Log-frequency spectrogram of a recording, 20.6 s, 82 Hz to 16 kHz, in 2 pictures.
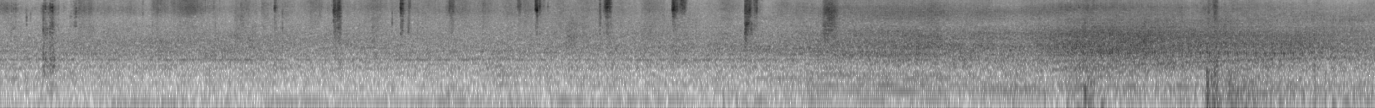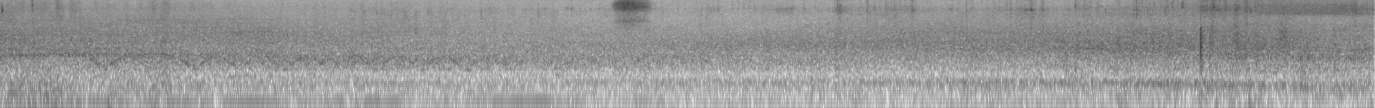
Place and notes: rog Traugutta i Sienkiewicza, Lodz
Traugutta Sienkiewicza Lodz
18 November 2011, 10:05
